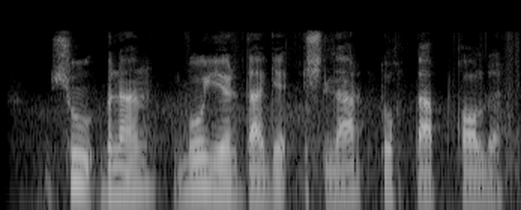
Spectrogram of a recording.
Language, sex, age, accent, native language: Uzbek, male, 18-24, Farg'ona, Uzbek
